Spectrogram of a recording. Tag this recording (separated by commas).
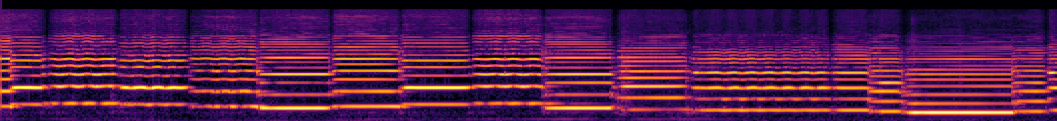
Music, Violin, Musical instrument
